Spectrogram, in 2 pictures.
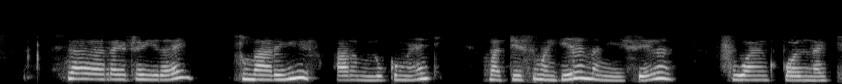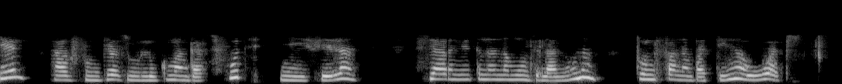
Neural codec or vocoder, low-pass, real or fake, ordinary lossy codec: codec, 44.1 kHz, 2.6 kbps, SNAC; 7.2 kHz; fake; AAC, 16 kbps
